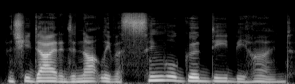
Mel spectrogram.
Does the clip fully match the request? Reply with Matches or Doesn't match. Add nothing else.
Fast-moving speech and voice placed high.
Doesn't match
